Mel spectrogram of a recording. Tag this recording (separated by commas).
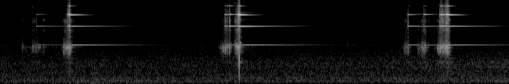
Bicycle, Bell, Alarm, Bicycle bell, Vehicle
